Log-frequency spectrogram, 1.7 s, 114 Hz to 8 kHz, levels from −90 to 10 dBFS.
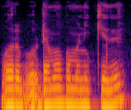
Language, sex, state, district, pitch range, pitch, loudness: Tamil, male, Tamil Nadu, Nilgiris, 125-130 Hz, 130 Hz, -13 LUFS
